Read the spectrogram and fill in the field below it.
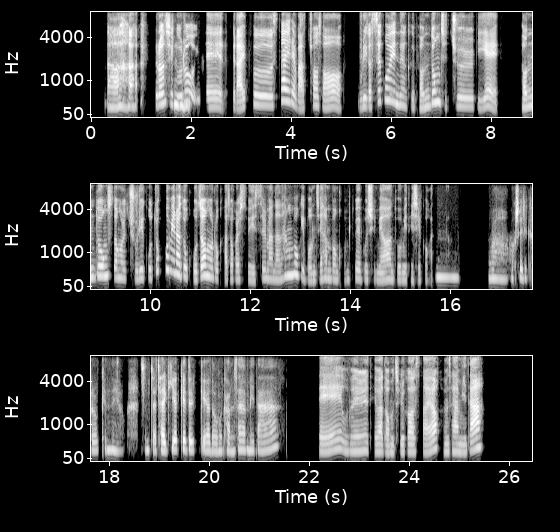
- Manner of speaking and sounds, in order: laugh
- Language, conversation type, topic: Korean, advice, 경제적 불안 때문에 잠이 안 올 때 어떻게 관리할 수 있을까요?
